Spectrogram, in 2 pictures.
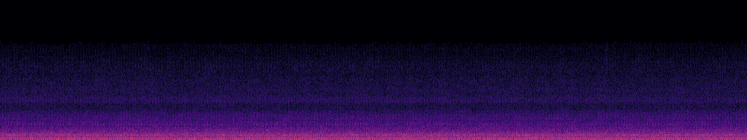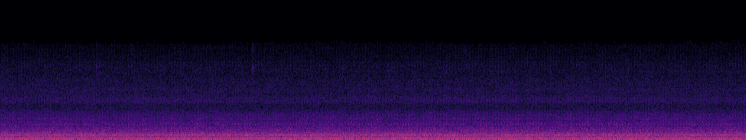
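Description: Film projector running with a steady, unchanging mechanical whir and hum.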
